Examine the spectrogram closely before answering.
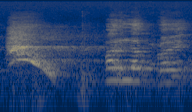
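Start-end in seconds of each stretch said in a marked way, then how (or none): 0.1-0.6 high yelp. Real, not acted. Drill call response.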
